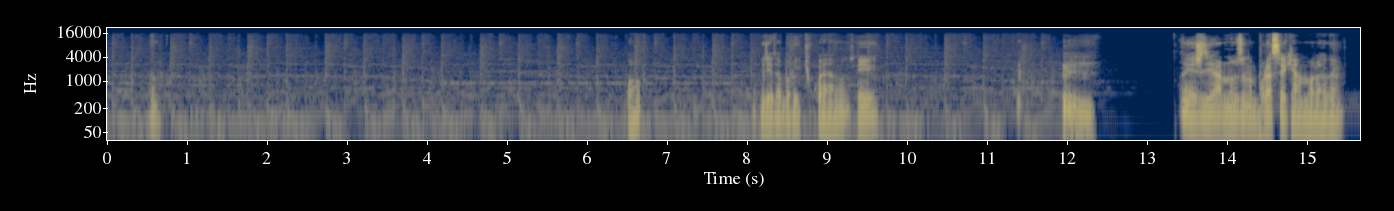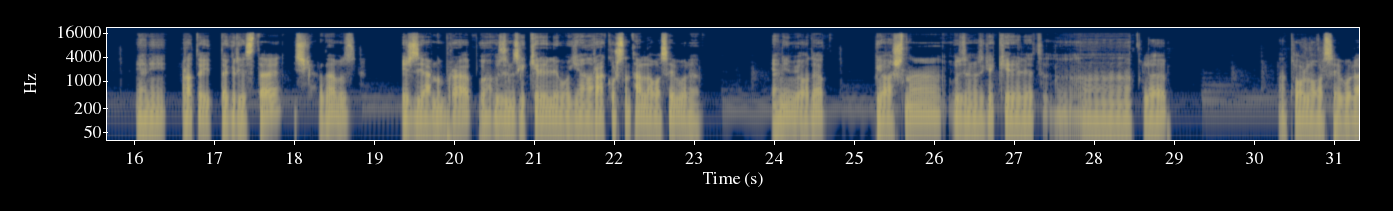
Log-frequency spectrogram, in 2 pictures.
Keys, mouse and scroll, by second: 0.9 middle click, 1.9 middle click, 7.0 click, 7.1 2, 7.3 Return, 9.1-9.8 typing, 10.7 click, 12.4 click, 13.6 click, 13.7 click, 14.0 click, 14.1 click, 14.2-16.0 typing, 14.7 Return, 15.1 click, 15.2 click, 22.9 click, 23.1 click, 23.4 click, 23.8 click, 24.7 click, 24.8 click, 25.1-26.1 typing, 27.8-28.9 typing, 30.2-31.3 typing.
